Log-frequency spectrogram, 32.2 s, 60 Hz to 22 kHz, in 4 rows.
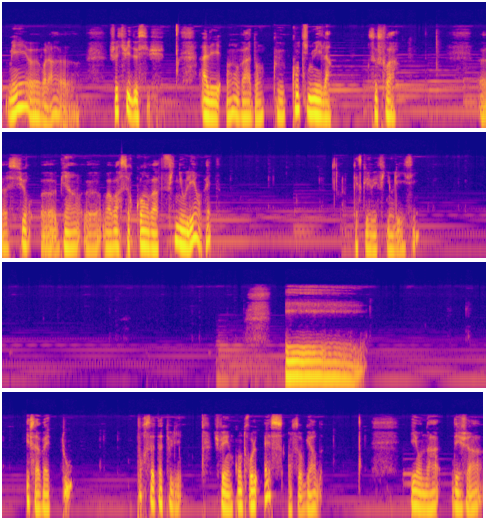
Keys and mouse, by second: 7.7-10.2 middle drag, 10.7-11.0 middle drag, 11.6 shift+middle drag, 12.2 click, 12.6-13.4 middle drag, 13.9 middle click, 14.4 g, 15.8 click, 16.3 g, 18.5 r, 19.6 g, 20.2-21.1 middle drag, 21.6 Tab, 22.3-23.9 middle drag, 25.2 click, 25.9 shift+middle drag, 26.5-27.0 middle drag, 28.3 ctrl+s, 29.4-29.8 shift+middle drag, 30.3-32.2 middle drag.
